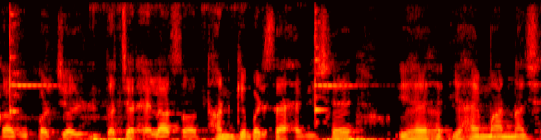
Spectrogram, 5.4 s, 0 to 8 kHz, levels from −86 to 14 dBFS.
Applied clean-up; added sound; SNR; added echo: classical method spectral subtraction.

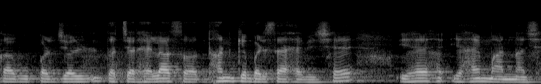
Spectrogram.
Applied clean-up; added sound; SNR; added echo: none; none; none; none.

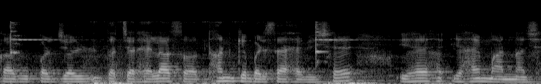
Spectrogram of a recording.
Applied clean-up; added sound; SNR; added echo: none; Bicycle bell; 4 dB; none.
